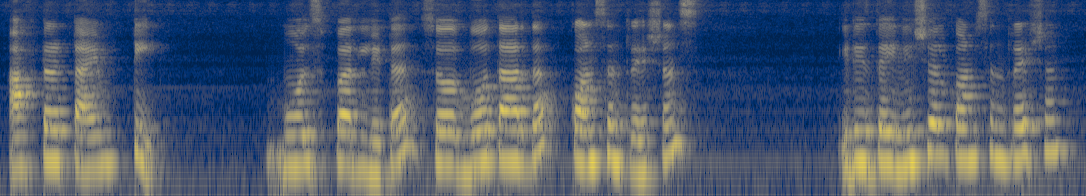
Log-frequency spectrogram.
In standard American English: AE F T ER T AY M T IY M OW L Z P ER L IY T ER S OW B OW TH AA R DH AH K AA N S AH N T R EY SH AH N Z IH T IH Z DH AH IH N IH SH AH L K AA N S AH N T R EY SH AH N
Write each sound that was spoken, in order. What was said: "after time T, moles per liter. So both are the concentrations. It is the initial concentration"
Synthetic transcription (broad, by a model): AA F T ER T AY M T IY M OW L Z P ER L IY T ER S OW B OW T AA R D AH K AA N S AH N T R EY SH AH N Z IH T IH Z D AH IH N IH SH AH L K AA N S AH N T R EY SH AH N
